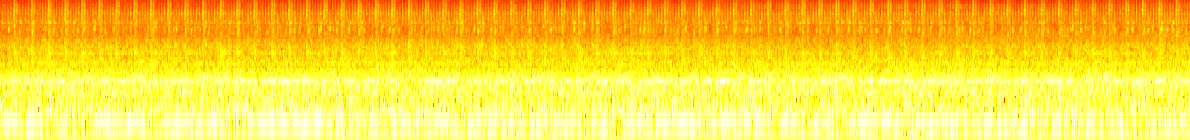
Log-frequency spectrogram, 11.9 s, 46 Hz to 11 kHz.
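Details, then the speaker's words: 1975 Triumph TR6 PI straight six, Lucas mechanical injection, warm idle after mixture set back and leaned a touch (about 20 rpm change): steady, even idle with smooth low throb, no misses or knocks; normal, happiest setting. "there's the slightest change in RPM I mean I'm talking maybe 20 RPM a minute something like that about there is where it's happiest"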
